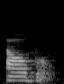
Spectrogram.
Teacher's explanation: The V, or the phoneme B, the bold B, represents the voice bilabial stop phoneme B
